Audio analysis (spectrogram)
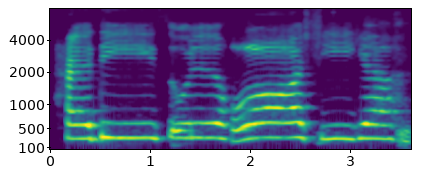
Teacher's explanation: या पे फतह, और ता जो ये ता के ता मरबूता, इसके ऊपर जब हम वक्फ करते हैं तो ये हा में तब्दील हो जाती है।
